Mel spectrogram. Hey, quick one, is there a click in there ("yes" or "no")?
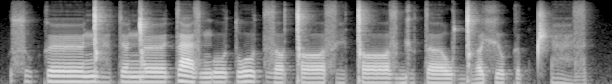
yes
